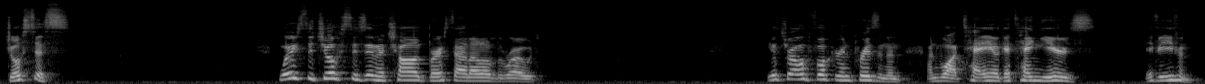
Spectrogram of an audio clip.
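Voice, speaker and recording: An actor with an Irish accent playing a grieving, bitter young father in a naturalistic radio play, halting and sweary. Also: high voice, expressive, fairly bright tone. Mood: furious. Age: young adult.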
